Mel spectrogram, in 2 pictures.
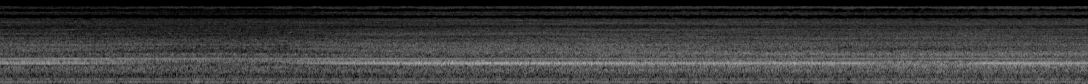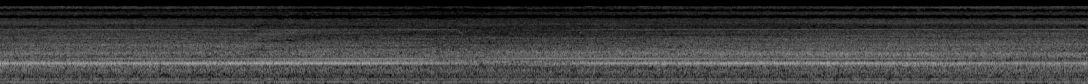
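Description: Swiitol 18-watt diode laser engraver running while engraving: a steady fan-like whirr over a low hum, with a high, steady whine that drops out twice and comes back.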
